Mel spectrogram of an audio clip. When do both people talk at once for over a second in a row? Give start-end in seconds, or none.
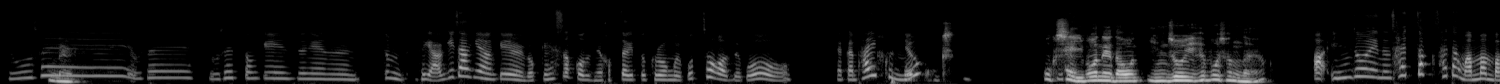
none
